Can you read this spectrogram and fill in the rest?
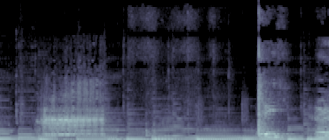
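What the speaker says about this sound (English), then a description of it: "Goat." A wavering bleat from a goat rises above a steady musical backing, with a second brief cry near the end.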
